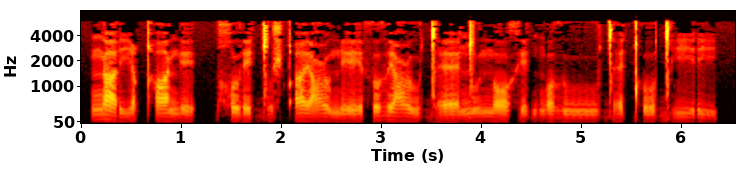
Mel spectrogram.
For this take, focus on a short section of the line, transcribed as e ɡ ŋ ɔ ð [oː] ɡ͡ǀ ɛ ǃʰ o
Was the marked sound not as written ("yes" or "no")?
yes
